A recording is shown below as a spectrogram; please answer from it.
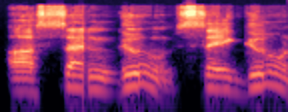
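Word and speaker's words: Şengün: And I also love Alperen Sengun, I believe is how you pronounce his last name.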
